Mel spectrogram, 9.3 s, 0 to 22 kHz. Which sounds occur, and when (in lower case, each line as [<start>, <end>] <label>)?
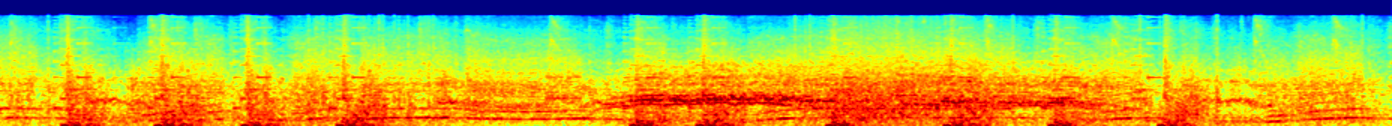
[0.00, 9.25] car
[0.00, 9.25] video game sound
[8.03, 8.53] tire squeal
[8.31, 9.19] vroom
